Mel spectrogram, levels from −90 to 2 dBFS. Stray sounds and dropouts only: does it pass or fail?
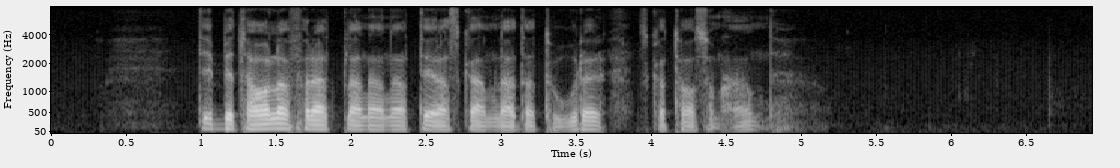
pass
